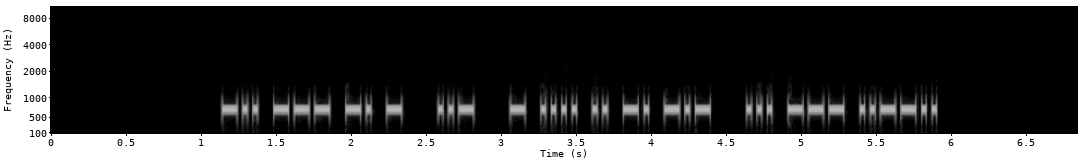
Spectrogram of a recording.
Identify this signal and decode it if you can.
Morse code, heard as a keyed tone, about 36 wpm, 700 Hz. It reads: DONT U THINK SO?
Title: Sentences from Top 300 Words and Abbreviations 35wpm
